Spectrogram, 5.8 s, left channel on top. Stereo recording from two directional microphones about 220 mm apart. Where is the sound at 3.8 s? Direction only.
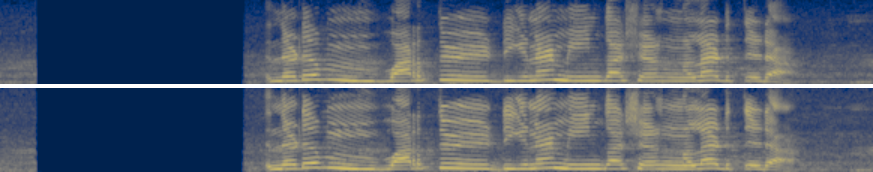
25° left (ahead or behind).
